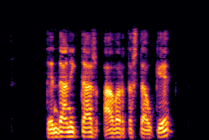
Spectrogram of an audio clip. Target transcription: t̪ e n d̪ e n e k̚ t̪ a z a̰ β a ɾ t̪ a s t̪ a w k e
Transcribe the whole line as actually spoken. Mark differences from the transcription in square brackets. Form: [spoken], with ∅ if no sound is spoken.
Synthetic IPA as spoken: t̪ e n d̪ [a] n [i] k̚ t̪ a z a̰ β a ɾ t̪ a s t̪ a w k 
